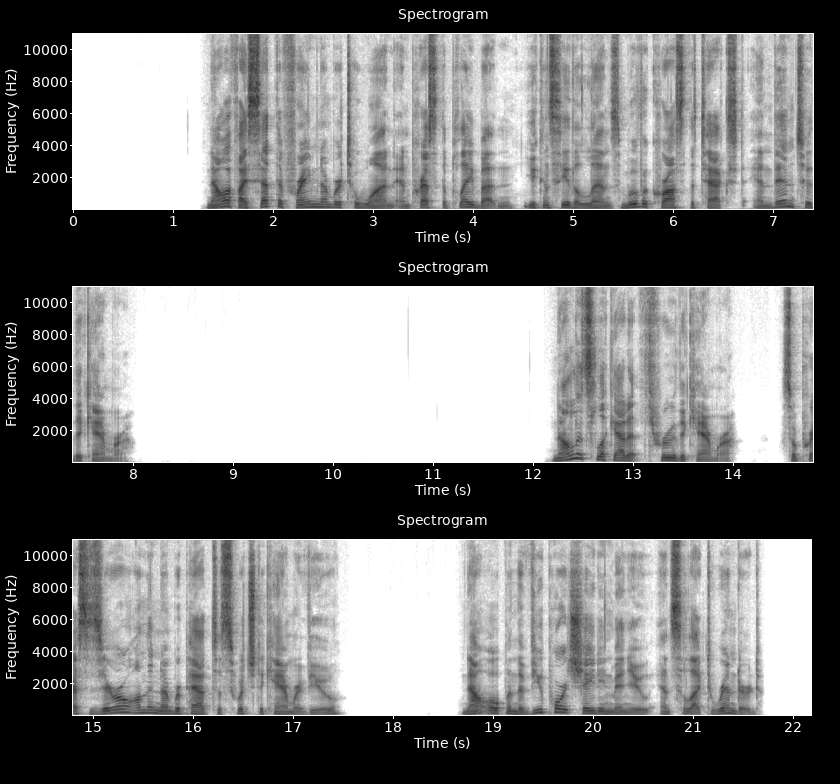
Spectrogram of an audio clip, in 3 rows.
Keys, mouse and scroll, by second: 3.3 click, 5.3 click, 11.2 click, 15.9 KP_0, 19.0 click, 21.7 click.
